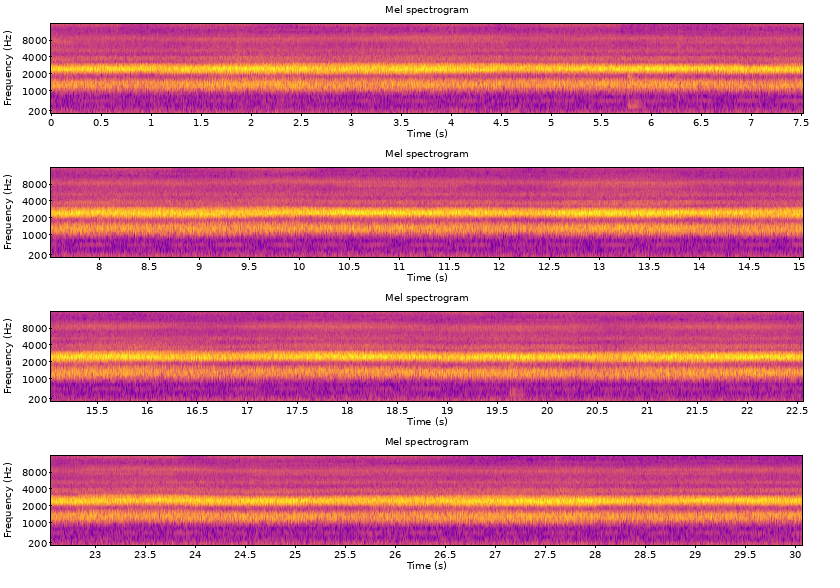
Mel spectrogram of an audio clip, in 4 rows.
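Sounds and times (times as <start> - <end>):
frog chorus trilling: 0.0 - 30.0.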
